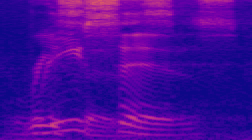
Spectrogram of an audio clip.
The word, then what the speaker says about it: Reese's: year they're fantastic but notice how you're saying it correctly reese's because it's a person rhys and they're his pieces or they're his cup so does it bother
